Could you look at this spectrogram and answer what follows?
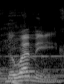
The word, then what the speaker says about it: Noemi: You almost got it. It's Noemi. – Noemi. – Noemi, yeah. It's the French version of Naomi, so it's a little tricky. – Noemi. That's better.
